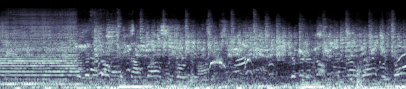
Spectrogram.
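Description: A horn blast for about the first second, then loud funfair dance music with a heavy bass beat and a voice over it, from a Tagada ride's sound system.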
